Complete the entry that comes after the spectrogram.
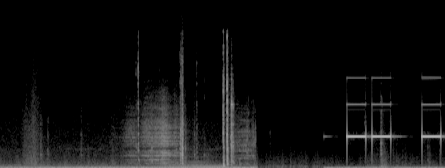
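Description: Smoke detector chirping for a low battery in The Stanley Parable, heard as a few sharp, high electronic beeps in quick clusters near the end, after a stretch of game noise and a brief hush.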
